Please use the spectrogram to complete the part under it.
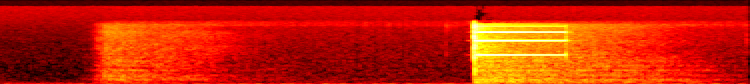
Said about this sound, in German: Das habe ich jetzt gehört. Das hat einfach nur einmal laut gepiept. Ja, wahrscheinlich war das irgendein besonderes Piepen.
